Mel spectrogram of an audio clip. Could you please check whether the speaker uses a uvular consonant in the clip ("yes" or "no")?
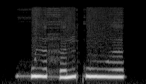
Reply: no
